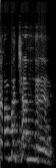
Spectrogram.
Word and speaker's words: Ramachandran: It is Ramachandran.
